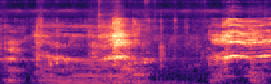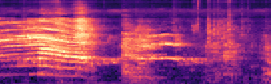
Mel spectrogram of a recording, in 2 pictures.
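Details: Pigs at Nikunja Piggery, low grunts leading into a long shrill squeal with wavering harmonics lasting over a second, then further short squealing bursts.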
